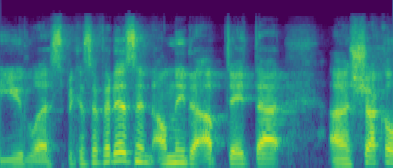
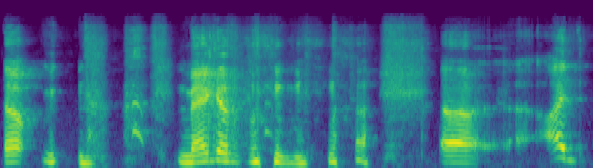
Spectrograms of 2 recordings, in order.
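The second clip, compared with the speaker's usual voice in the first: laughing; 6 semitones higher than usual. Real, not acted. Laughs at surprise Mega pick.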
